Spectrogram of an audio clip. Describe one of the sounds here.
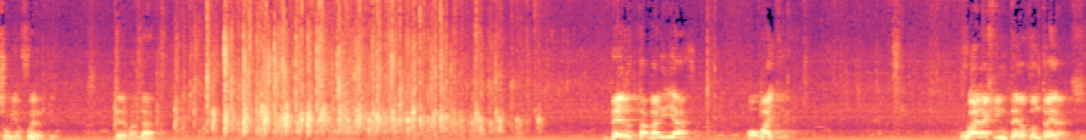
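A man speaks slowly and firmly through a microphone and loudspeaker, with pauses between phrases.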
